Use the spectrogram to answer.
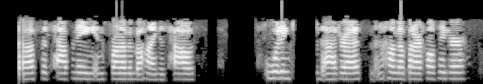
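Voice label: Scottsdale Police South Dispatch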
